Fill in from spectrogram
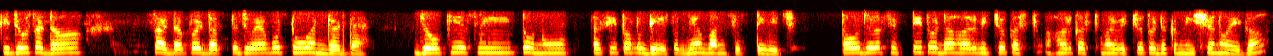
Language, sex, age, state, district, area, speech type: Punjabi, female, 18-30, Punjab, Mansa, urban, conversation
